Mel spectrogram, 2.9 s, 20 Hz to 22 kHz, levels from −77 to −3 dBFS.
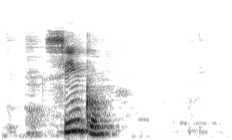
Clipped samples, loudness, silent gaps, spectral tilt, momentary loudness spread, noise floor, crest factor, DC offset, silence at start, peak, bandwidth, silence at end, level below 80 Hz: under 0.1%; -15 LUFS; none; -3.5 dB/octave; 13 LU; -67 dBFS; 18 dB; under 0.1%; 0.4 s; -2 dBFS; 9.6 kHz; 1.55 s; -68 dBFS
